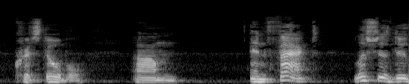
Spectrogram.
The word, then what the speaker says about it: Cristobal: have Cristobal here and that's how you say it by the way cristobol in fact let's just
